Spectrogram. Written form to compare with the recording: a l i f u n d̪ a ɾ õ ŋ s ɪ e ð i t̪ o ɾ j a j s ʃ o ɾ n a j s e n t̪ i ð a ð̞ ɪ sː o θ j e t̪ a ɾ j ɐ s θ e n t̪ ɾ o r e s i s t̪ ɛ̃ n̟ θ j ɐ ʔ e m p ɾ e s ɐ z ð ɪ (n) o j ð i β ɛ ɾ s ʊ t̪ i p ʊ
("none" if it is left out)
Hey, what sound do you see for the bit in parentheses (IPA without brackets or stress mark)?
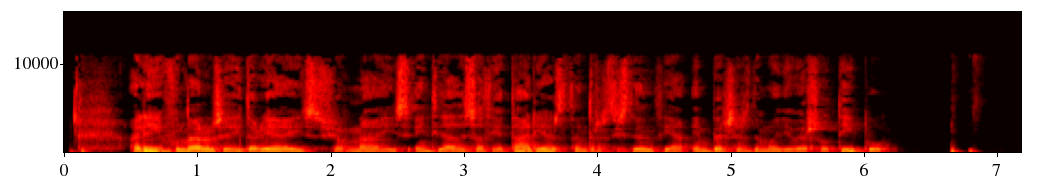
m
